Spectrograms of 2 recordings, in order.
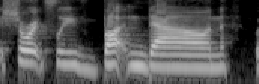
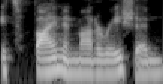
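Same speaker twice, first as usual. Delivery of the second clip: put-on, low, very dry, flat, unbothered deadpan; 6 semitones lower than usual. Recapping a scene, quoting Caitlin's reply to Kathleen: mimicking a deadpan reply. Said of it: "Like very deadpan".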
